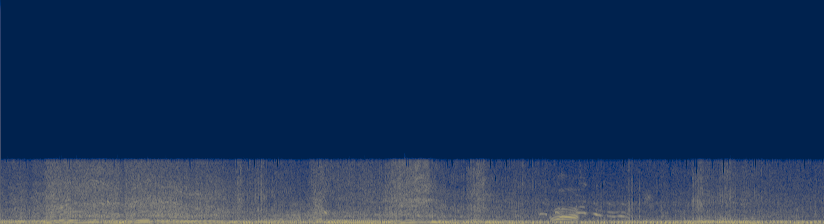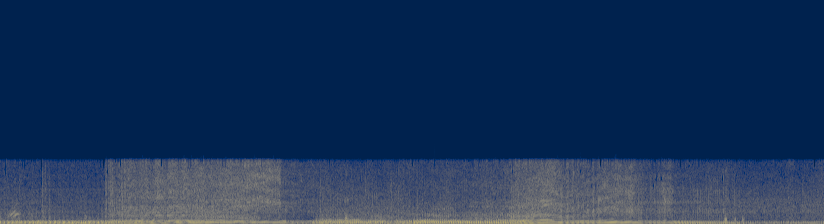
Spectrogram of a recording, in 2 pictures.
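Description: Kawasaki Brute Force ATV engines running and revving, the pitch rising and falling repeatedly as the quads accelerate and slow, with a brief lull about two-thirds of the way through.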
